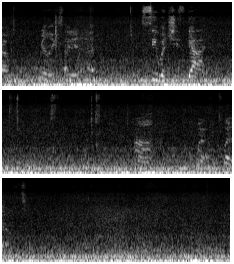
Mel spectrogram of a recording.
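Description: Steady low road and engine rumble heard inside the cabin of a moving van.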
